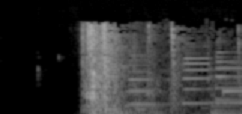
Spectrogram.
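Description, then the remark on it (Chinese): A door is pulled open after a moment of quiet, with a soft click and then a broad scraping, rumbling slide that keeps going steadily to the end. “拉开门下了楼”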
